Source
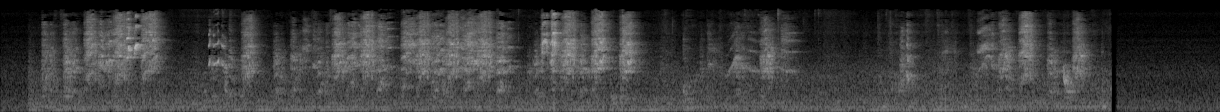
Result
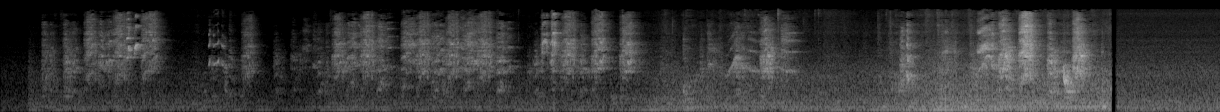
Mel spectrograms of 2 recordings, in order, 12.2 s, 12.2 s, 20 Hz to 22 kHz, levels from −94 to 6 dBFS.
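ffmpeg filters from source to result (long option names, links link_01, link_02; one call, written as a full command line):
ffmpeg -i in.wav -af "volume=18.5dB,afade=type=out:start_time=2.02:duration=0.91:silence=0.354813,afade=type=in:start_time=2.93:duration=0.54:silence=0.298538,afade=type=in:start_time=6.24:duration=0.52:silence=0.334965,afade=type=in:start_time=8.86:duration=0.63:silence=0.398107" out.wav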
